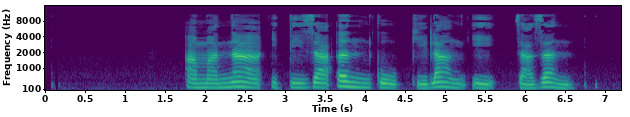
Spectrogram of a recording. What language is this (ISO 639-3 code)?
szy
